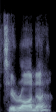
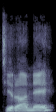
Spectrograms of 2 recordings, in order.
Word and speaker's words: Tirana: The capital is Tirana, Tirana, although some people pronounce it Tirane, and I've seen that spelling as well.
